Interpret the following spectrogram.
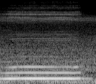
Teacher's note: वाव के ऊपर उल्टा पेश है, उल्टे पेश को एक अलिफ यानी दो हरकत के बराबर खींच के पढ़ेंगे और उल्टे पेश को होठों की गुलाई के साथ अदा करके पढ़ेंगे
